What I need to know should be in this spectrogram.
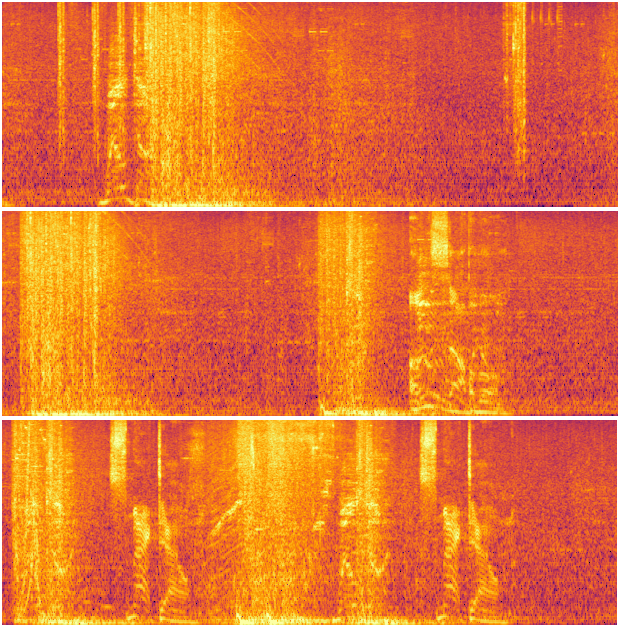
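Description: Heavy guns fire in loud, rumbling bursts.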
